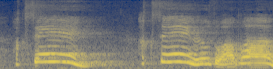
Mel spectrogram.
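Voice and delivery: put-on high-pitched, drawn-out old-lady call; grandmother calling out. Grandmother beckoning a student from over there, high calling voice. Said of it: "할머니가 날 부르는 거야".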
